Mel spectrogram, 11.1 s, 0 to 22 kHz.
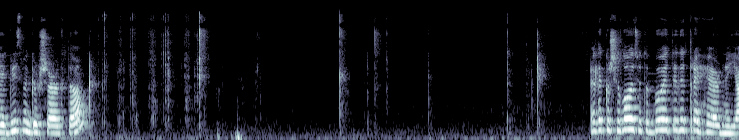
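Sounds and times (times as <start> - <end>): scissors snipping sachet: 1.4 - 3.2.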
